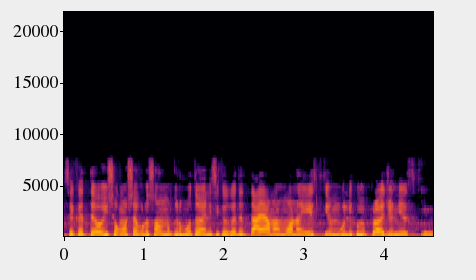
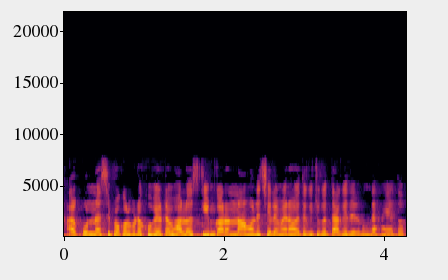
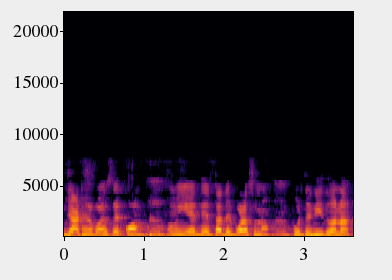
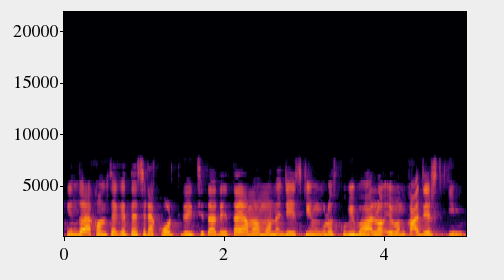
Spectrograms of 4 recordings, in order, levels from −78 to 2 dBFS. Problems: none marked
